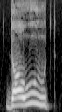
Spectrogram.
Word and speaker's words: داوود: واژه ها یا کلماتی مانند داوود با دو واو، کاووس با دو واو و مانند آنها که با اشبا تلفظ می شوند در نگرش پارسی با دو واو، یکی به گونه صامت و دیگری به گونه مصوت بلند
